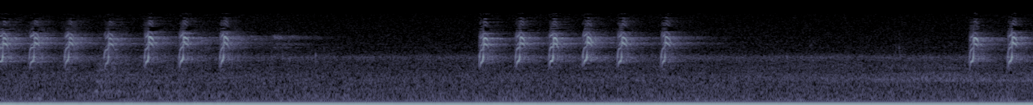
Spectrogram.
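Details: Northern goshawk calling in Riga, Latvia, giving three rapid bursts of hard, nasal kek-like notes, about five per run, with brief silences between runs and constant low ambient noise.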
